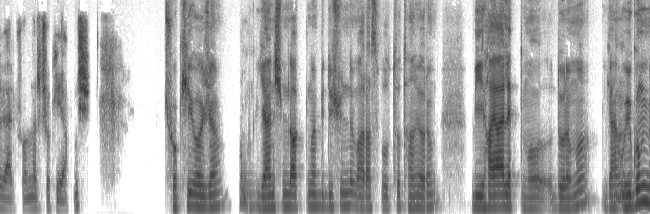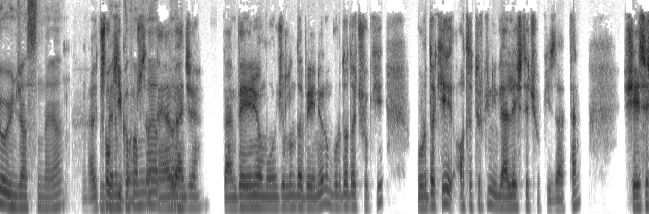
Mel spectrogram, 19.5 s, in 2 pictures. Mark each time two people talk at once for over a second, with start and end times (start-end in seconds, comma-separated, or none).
11.2-12.5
